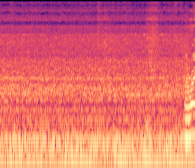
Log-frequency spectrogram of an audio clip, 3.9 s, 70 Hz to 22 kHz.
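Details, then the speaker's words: 2000 Ford Excursion after fixing a crank-no-start, running after a connector was reconnected: steady, even low rumble with no misses, knocks or surges; idles smoothly. "guys so we can hear running now"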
